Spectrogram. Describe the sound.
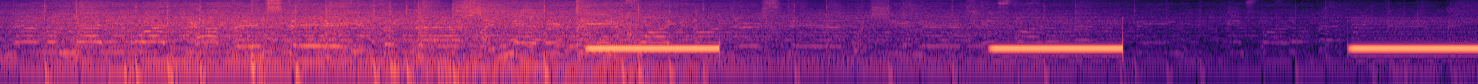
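Ringing tones sound while a telephone call is placed: three steady, evenly spaced beeps of about a second each, the first coming over loud background noise and talk, the later ones clearer.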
